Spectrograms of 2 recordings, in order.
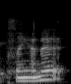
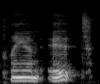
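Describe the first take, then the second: First: The two words are run together as one. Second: The two words are kept clearly separate.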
